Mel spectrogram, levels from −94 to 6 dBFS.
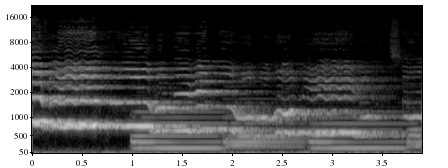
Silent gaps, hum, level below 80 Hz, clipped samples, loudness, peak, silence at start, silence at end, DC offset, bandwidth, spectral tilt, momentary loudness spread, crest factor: none; none; -54 dBFS; under 0.1%; -27 LUFS; -10 dBFS; 0 s; 0 s; under 0.1%; 11 kHz; -5.5 dB/octave; 12 LU; 16 dB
